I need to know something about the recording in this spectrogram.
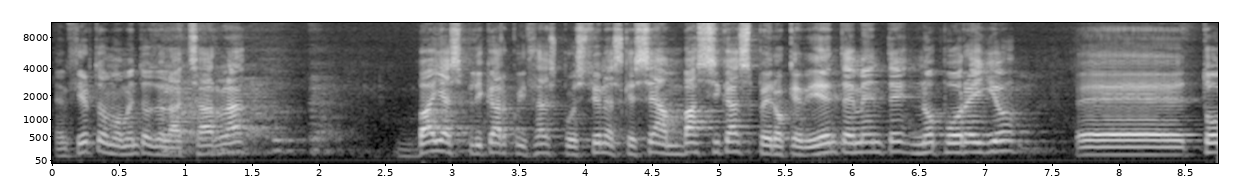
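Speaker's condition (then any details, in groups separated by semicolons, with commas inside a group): No condition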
